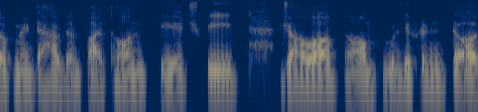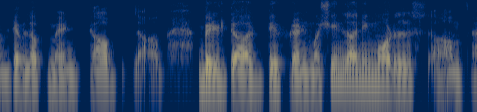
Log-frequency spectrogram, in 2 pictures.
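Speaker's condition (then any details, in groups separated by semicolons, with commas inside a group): No condition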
